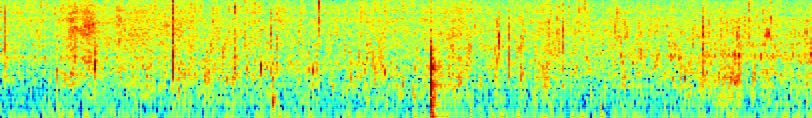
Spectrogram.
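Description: Chicken curry sizzling in a metal pot while a metal spoon stirs it, with scattered scrapes and clicks and one sharp clank of the spoon against the pot about two seconds in.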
